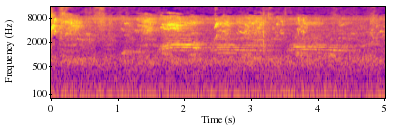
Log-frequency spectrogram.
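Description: A bird calling three times, each call drawn out for about half a second or more, over a steady low hum.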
